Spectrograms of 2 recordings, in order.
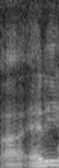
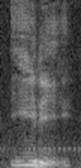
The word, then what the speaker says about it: Edie: This next one here is from Eddie McClurg. I'm not sure if I'm pronouncing the last name right. Edie, not Eddie.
